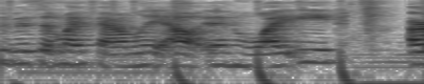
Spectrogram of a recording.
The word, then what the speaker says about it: Hawaii: my family out in Hawaii all right I would say it the correct way I know a lot of us that live on the mainland say Hawaii when it's actually called Hawaii day you even say it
